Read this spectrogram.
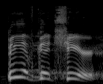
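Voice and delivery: "Be of good cheer" sung out high and bright like a Christmas greeting; festive cheer. Shown as a demonstration. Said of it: "Doesn't that sound like Christmas?".

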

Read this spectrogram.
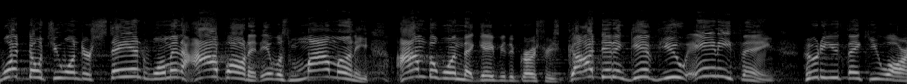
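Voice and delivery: a touch of hammed-up frustration; frustrated neighbor. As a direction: neighbor scolding the praying woman, mild mock anger. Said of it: "that neighbor's getting angry. He's frustrated".

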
